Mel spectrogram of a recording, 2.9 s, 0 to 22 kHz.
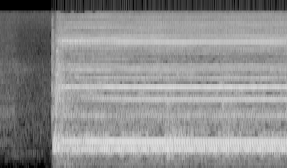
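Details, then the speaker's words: BendPak 4-post lift, 220 V single-phase hydraulic unit: steady even hum about 2.5 seconds, stopping cleanly, raising lift slightly before lowering to free safety locks; normal pump run. "So what you want to do is, when you want to lower the vehicle, you want to raise the lift a little bit."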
